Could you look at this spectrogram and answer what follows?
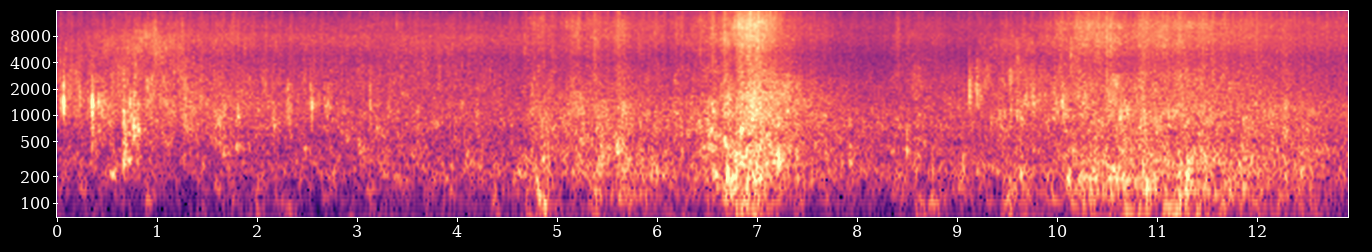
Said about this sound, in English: Waves are rolling in, relentlessly without a pause, as we carefully manoeuvre over slippery rocks. We listen to the sound of water washing over round pebbles, and pebbles rattling as the retrieving sea pulls them towards it.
